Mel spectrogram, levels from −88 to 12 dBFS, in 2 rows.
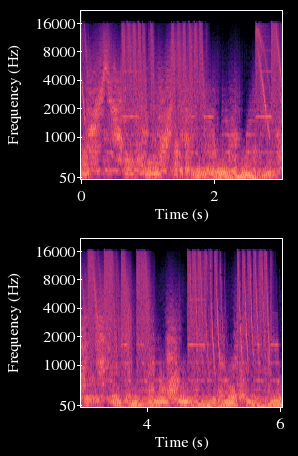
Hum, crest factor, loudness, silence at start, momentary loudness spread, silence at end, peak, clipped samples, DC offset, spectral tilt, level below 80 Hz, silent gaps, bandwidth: none; 8 dB; -14 LUFS; 0 s; 1 LU; 0 s; -4 dBFS; under 0.1%; under 0.1%; -4.5 dB/octave; -22 dBFS; none; 17 kHz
